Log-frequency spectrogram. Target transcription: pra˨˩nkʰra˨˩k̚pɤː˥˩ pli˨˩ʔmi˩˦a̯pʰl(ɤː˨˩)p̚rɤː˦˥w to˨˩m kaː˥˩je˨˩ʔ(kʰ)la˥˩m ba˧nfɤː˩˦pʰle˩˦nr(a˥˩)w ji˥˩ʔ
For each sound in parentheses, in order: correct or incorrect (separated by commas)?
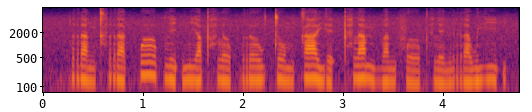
correct, incorrect, incorrect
